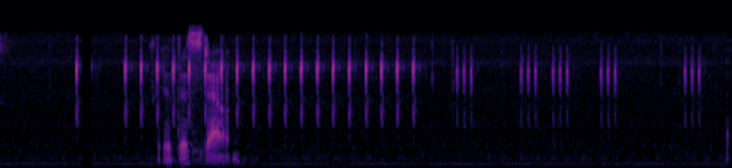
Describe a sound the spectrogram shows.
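Soft menu ticks click rapidly as a game inventory scrolls.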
